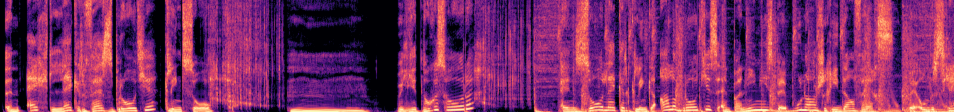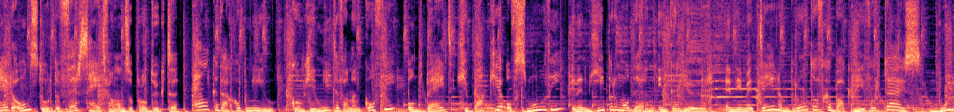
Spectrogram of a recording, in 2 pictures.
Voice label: radio; Boulangerie D'Anvers; Radio Stad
